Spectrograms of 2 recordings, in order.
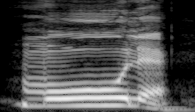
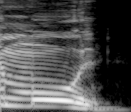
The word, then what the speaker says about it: मूल: तो मिलके बन जाएगा मूल। कैसे पढ़ेंगे? मूल। आया समझ में? इस तरीके से नहीं पढ़ना आपको। मूल। अगर आप मूल पढ़ दोगे तो छोटू उ की मात्रा का उच्चारण हो जाएगा।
